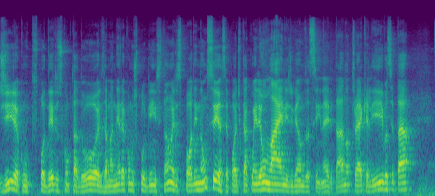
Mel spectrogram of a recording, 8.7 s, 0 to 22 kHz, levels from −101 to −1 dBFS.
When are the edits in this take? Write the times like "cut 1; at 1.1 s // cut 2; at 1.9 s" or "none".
none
